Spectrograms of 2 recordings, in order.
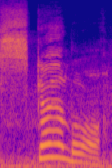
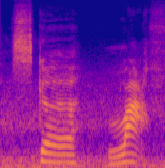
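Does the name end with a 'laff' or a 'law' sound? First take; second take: law; laff. First: The name ends with a 'law' sound. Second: The name ends with a 'laff' sound. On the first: The speaker calls it right. "This is Skirlaw" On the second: The speaker calls it wrong. "you think it says Sker Laugh"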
